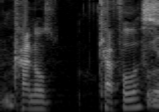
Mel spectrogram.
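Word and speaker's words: kynokephalos: It's like kinocephalios, but kinocephalos.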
